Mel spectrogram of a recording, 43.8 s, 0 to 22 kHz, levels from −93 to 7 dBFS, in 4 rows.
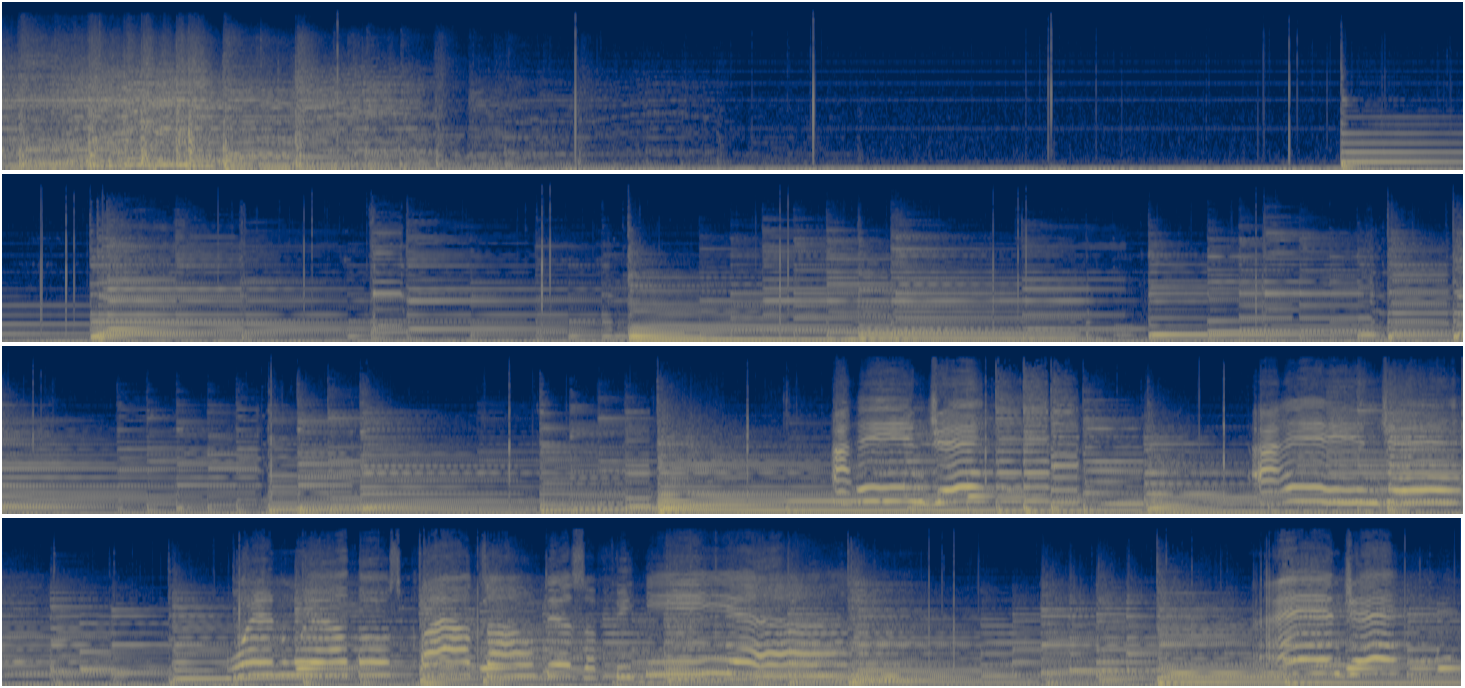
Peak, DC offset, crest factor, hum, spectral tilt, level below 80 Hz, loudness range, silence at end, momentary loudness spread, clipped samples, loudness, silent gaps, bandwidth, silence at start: -12 dBFS; under 0.1%; 20 dB; none; -6 dB/octave; -44 dBFS; 18 LU; 0 s; 23 LU; under 0.1%; -30 LUFS; none; 16 kHz; 0 s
